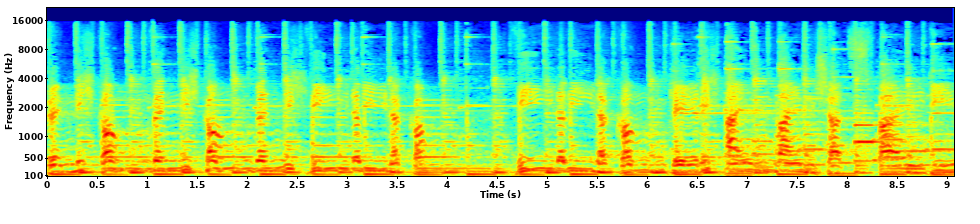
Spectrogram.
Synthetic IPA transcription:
vɛnɪçkʰɔmvɛnɪçkʰɔmvɛnɪçv̥iːdɐviːdɐkʰɔmə | viːdɐviːdɐkʰɔməkʰeːʁəɪçʔaɪnmaɪnənʃat͡sb̥aɪd̥iː

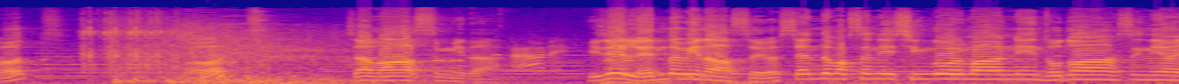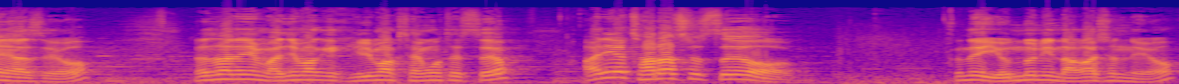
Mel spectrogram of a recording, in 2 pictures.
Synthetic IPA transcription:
ʌtʰ | ʌt̚t͡ɕamaɣas͈ɯmɲida̰id͡ʑe̞le̞ndʌminawas͈ʌjos͈e̞ndɯbak̚s͈eŋɲiɕʰinɡoɭmaɲːint̬odoŋabak̚s͈eɲejʌɲias̬ʰe̞jo | jʌnsʰaɲimːad͡ʑimaɡekiʎmak̚t͡ɕaɭmotʰe̞s͈ʌjo | aɲijʌt͡ɕaɾɦaɕʰʌs͈ʌjo | kɯnde̞jʌnːuɲinaɣaɕ̬ʰʌnːe̞̰jo

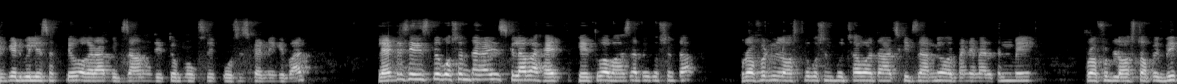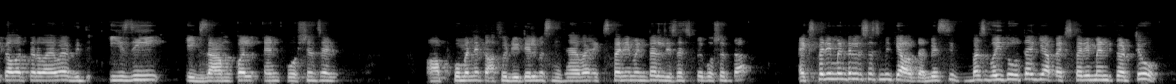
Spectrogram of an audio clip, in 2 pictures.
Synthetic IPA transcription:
ɪfɪkeːʈbʱileːsɐk̚t̪eɦõɐɡəɾaːpɪɡzaːmd̪eːt̪eɦõboːksekoːɾsɪskɐɾnekebaːd̪ | lɛːʈəɾsiːɾiːzpekoːʃənt̪ʰakaːɪskeɐlaːʋaɦɛːt̪heːt̪ʋabʱaːsapekoːʃənt̪ʰa | pɾɔːfɪʈnelɔːspekoːʃənp̬uːt͡ʃʰaɦuat̪ʰaaːd͡ʒkiɪɡzaːmːẽɔːɾmɛ̃ːnemɛːɾəd̪ʰənmẽ | pɾɔːfɪʈlɔːsʈɔːpɪk̚bʱikɐʋəɾkɐɾʋaːjauaʋɪd̪iːzi | eɡzãːmpəlɛ̃ːɳɖkoːʃənsɛ̃ːɳɖ | aːp̚komɛ̃ːnekaːfiɖiːʈeːlmẽsɐ̃md͡ʒʱaːjaʋɛekspeːɾɪmɛ̃ːɳʈəlɾɪs̬əɾt͡ʃpekoːʃənt̪ʰaː | ekspeːɾɪmẽːɳʈəlɾɪsəɾt͡ʃmẽkjaɦoːt̪aɦɛbeːsɪbɐs̬ʋɐɦit̪̬oɦoːt̪aɦɛk̬iaːpekspeːɾimẽɳʈ̚kɐɾt̪eɦoː

